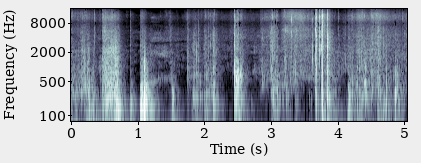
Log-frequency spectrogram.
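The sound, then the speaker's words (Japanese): Very tough packaging being torn and crinkled while an iPad is unboxed: a run of sharp ripping and rustling bursts, some loud, broken by short pauses, with no talking. “iPadを開封する”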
